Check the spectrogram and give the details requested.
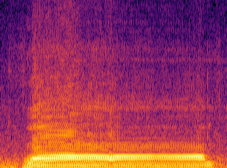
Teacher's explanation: আমরা জিহুবাটা উপরের দাঁতের সাথে লাগিয়ে আমরা বলি জাল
